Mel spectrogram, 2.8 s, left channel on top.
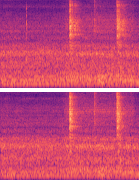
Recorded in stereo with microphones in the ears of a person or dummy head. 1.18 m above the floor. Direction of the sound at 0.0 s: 25° right (ahead or behind).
